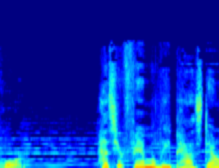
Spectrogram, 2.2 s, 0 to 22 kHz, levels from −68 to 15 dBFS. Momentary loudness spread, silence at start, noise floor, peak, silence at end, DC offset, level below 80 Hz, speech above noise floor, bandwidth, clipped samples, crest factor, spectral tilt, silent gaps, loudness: 11 LU; 0 s; -42 dBFS; -4 dBFS; 0 s; under 0.1%; -42 dBFS; 25 dB; 17 kHz; under 0.1%; 16 dB; -4.5 dB/octave; none; -17 LUFS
